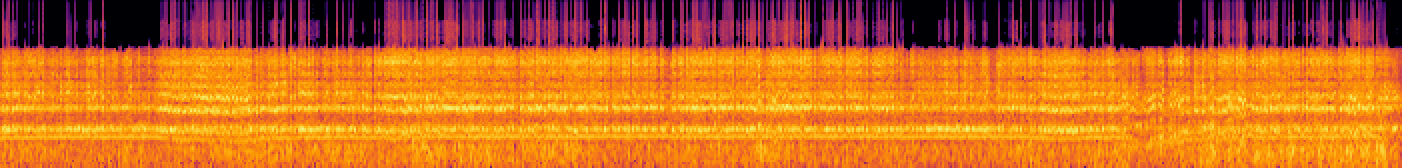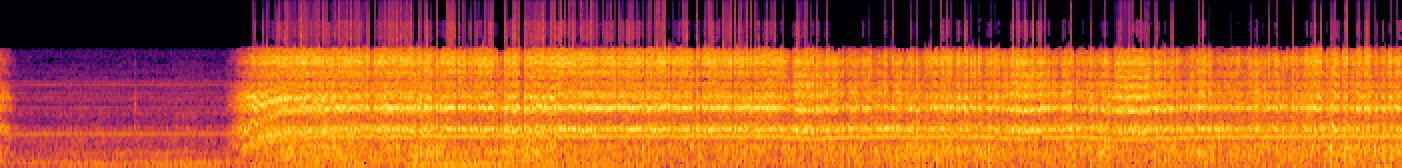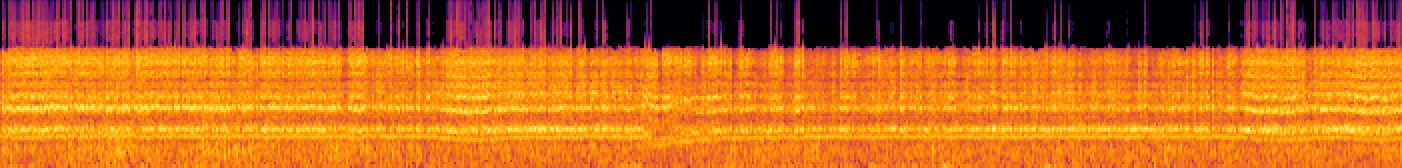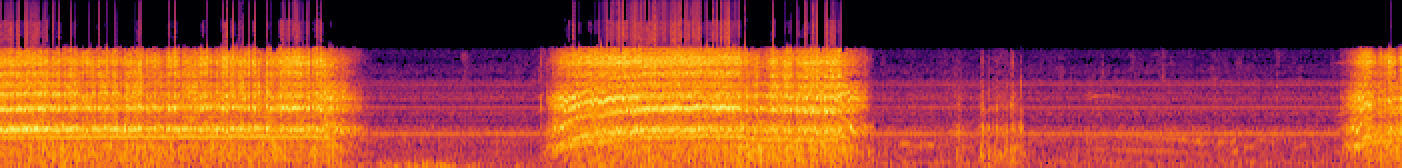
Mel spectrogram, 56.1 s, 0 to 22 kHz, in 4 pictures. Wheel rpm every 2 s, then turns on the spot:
230, 220, 230, 230, 230, 200, 210, 10, 140, 230, 230, 230, 220, 230, 230, 230, 230, 220, 240, 230, 230, 230, 150, 20, 200, 80, 0, 20.
50-52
